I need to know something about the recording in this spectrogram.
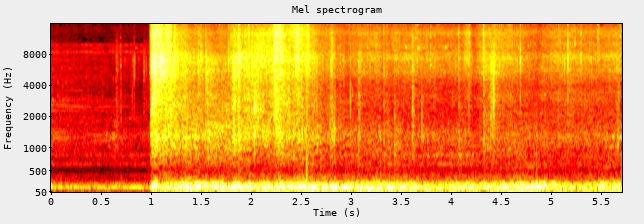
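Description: A magical barrier hums and crackles loudly.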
